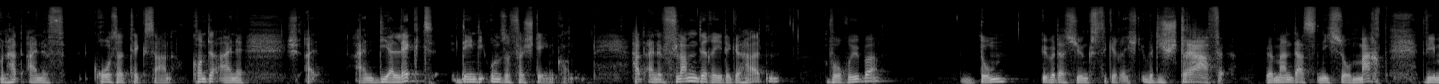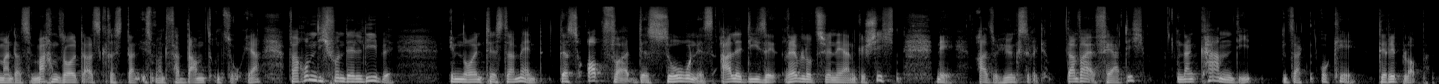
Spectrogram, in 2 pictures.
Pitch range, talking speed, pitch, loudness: 95-125 Hz, 175 wpm, 105 Hz, -29 LUFS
